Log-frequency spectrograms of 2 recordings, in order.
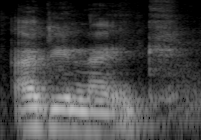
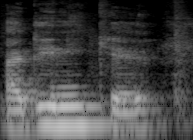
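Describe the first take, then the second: First: The name has an anglicized, English-sounding pronunciation. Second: The name has its original Yoruba pronunciation. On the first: It is changed to be easier for foreigners to say. The speaker calls it wrong. "funkify the name ... a bit more palatable to the Oibo people's ears" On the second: This is the name's proper pronunciation. The speaker calls it right. "like it should be pronounced"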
